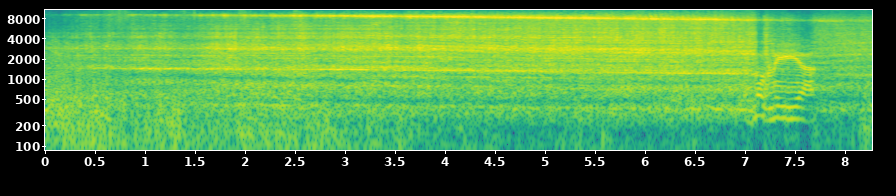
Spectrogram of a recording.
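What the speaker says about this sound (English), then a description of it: "the 2019 Royal Air Force Tutor Display." A Royal Air Force Tutor training aircraft flying a display at an airshow: a steady, loud propeller-engine drone sustained throughout, with a brief rising whine near the end, and no talking.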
